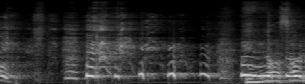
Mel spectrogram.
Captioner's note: crying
